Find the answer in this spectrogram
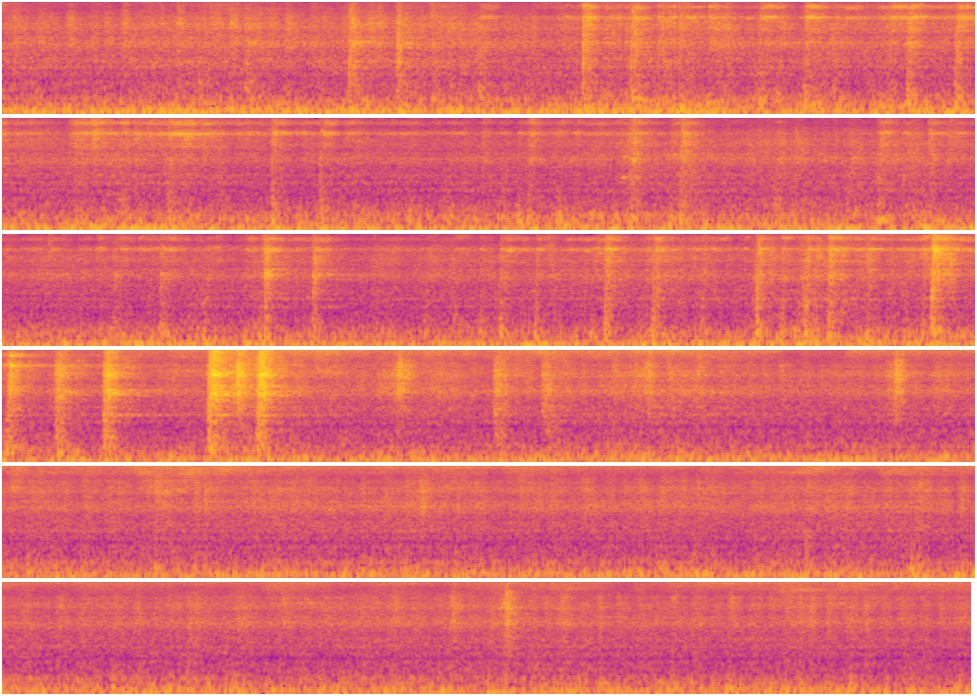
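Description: Passenger train in motion, heard from the side of a coach: a loud, steady rumble with the clickety-clack of the wheels over rail joints, and a quick cluster of sharper clacks about halfway through.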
